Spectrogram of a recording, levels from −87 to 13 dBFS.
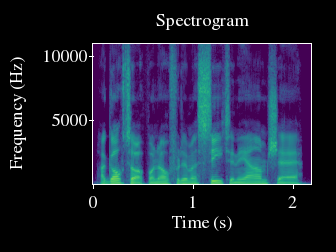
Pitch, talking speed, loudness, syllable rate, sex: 120 Hz, 330 wpm, -16 LUFS, 6.8 syllables/s, male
